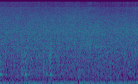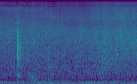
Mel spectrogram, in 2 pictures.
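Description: Chopped tomatoes go into a pan of sautéing onions and vegetables for Schezwan veg fried rice, giving a steady, close sizzle with one sharp clatter midway and no talking.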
